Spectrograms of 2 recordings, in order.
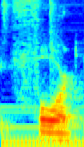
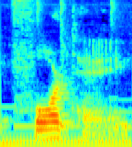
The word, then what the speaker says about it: forte: You'll rarely find people who say fort anymore, though. Most people say forte. If being a purist is your forte, go ahead and say fort, but don't expect other people to do so.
